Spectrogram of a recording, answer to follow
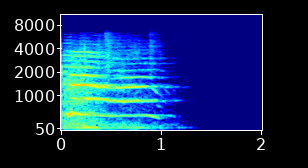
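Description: A high-pitched voice making a drawn-out call that falls slightly in pitch, over faint crowd background. A little over a second in, the audio cuts off abruptly to dead silence.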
